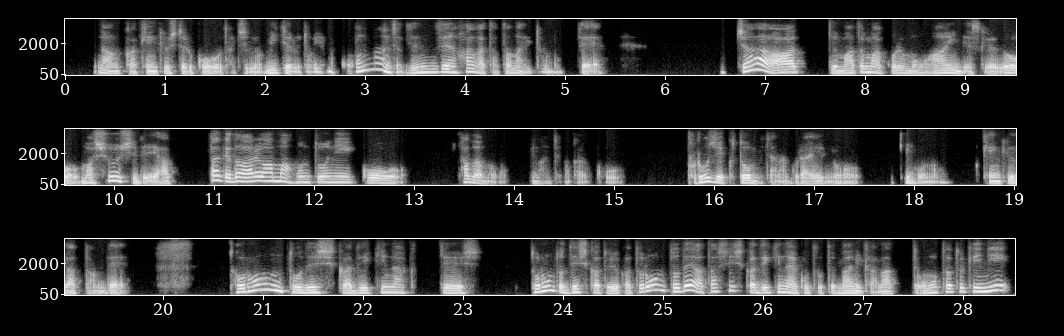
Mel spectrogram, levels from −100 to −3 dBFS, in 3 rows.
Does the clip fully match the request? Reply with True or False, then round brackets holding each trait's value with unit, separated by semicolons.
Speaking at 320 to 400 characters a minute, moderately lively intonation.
False (340 characters per minute; 8.2 semitones)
